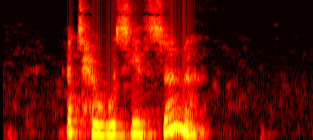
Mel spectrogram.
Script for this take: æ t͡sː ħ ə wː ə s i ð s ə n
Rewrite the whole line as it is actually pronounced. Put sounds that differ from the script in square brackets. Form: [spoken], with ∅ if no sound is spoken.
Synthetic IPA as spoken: æ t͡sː ħ ə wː ə s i ð s ə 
